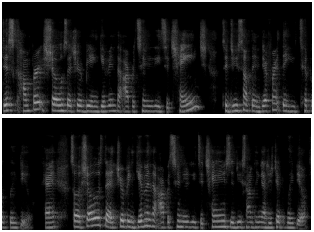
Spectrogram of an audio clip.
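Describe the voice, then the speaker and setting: This woman has a normal speaking voice, medium in pitch, and talks at a fairly quick pace with fairly even intonation. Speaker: business coach and online entrepreneur. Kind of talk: casual talk to camera. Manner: conversational, many fillers.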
